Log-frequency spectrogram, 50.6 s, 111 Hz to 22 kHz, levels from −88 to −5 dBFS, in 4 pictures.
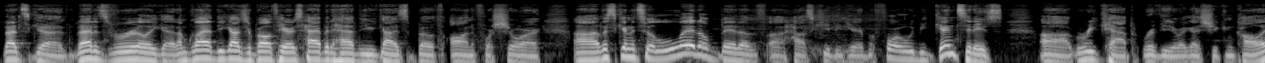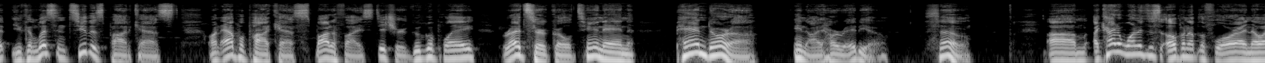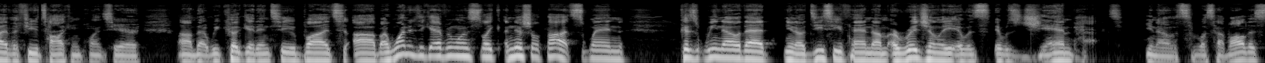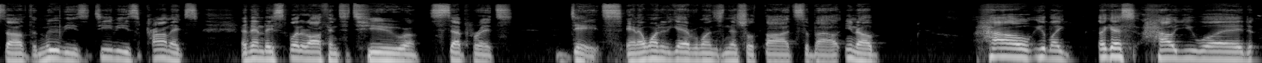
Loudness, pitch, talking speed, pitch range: -29 LUFS, 135 Hz, 190 wpm, 120-165 Hz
